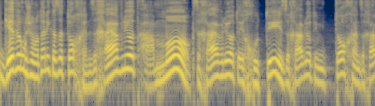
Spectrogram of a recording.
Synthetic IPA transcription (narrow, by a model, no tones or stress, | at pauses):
ɡe̞veʁuʃenot̪e̞nlikazet̪o̞χe̞̰nze̞χajavlijo̞t̪a̰mo̞kz̥eχajavlijo̞teχut̪izeχajavlijo̞t̪imt̪o̞χe̞nzeχaja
